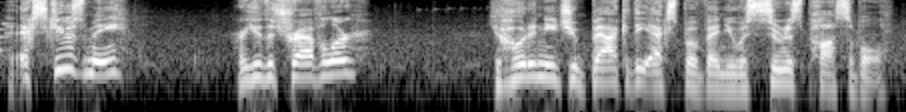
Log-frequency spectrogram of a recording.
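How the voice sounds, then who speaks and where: A man's voice: a little high, very animated, fairly quick, slight background noise. An actor playing a polite, hesitant young male messenger in a video game. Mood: apologetic, urgent.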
